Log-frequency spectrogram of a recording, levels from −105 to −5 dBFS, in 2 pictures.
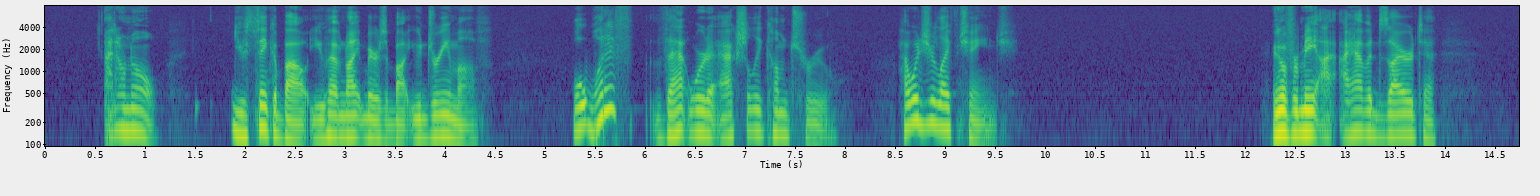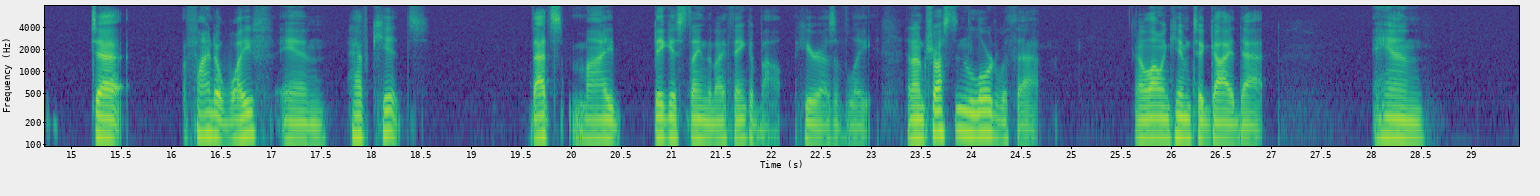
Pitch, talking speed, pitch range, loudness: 115 Hz, 140 wpm, 100-135 Hz, -25 LUFS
